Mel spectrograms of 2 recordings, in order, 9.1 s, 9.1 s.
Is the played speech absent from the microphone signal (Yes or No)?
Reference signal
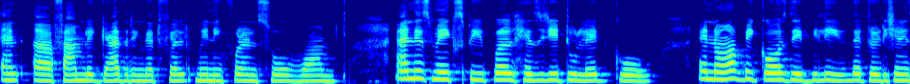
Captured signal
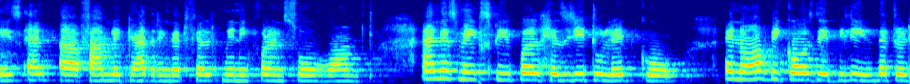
No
